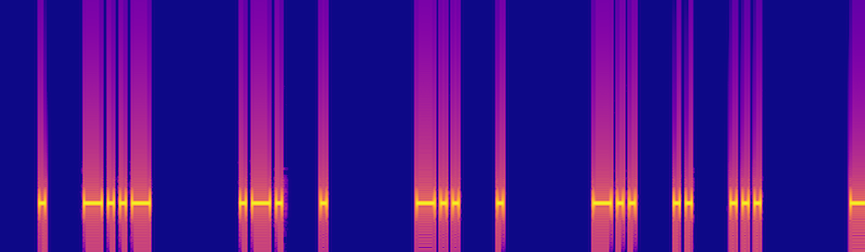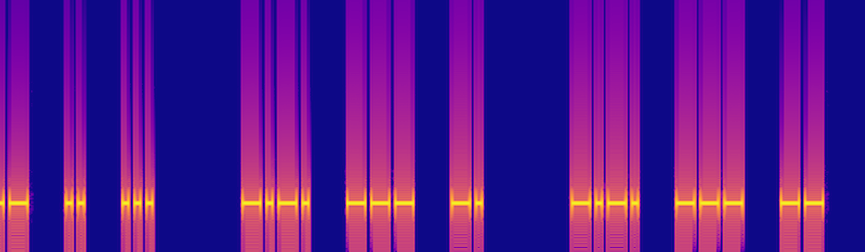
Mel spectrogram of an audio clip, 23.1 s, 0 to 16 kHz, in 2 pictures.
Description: Morse code, heard as a keyed tone, about 15 wpm, spaced as for 10 wpm, 600 Hz. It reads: EX RE DE DIS MIS CON COM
